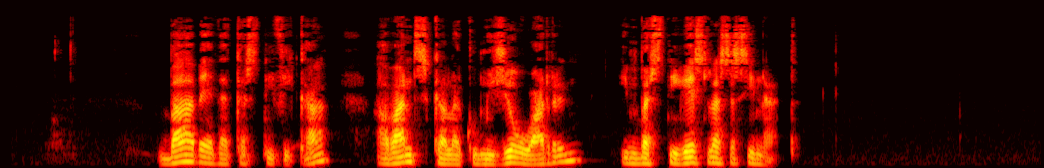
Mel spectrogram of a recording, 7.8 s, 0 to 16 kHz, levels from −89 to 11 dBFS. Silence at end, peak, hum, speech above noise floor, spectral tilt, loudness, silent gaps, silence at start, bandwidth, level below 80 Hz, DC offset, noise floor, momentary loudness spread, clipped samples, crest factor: 2 s; -2 dBFS; none; 55 dB; -4.5 dB/octave; -22 LUFS; none; 1.2 s; 11.5 kHz; -58 dBFS; under 0.1%; -77 dBFS; 13 LU; under 0.1%; 22 dB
